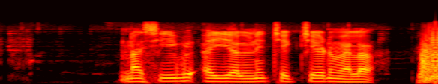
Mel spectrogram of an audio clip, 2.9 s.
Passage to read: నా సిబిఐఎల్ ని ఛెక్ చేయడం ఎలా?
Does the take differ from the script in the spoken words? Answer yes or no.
no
